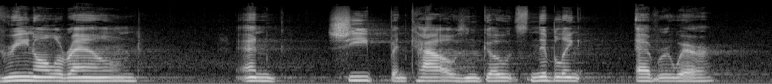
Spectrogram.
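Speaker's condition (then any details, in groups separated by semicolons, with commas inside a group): No condition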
